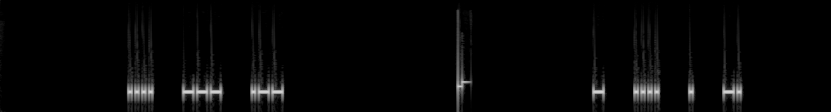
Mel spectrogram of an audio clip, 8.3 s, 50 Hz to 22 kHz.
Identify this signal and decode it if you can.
Morse code, heard as a keyed tone, about 36 wpm, spaced as for 20 wpm, 700 Hz. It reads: HOW THEN
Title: 3x Character Spacing - Top 100 Words - 35wpm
